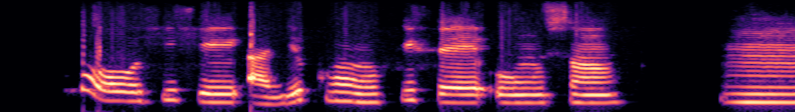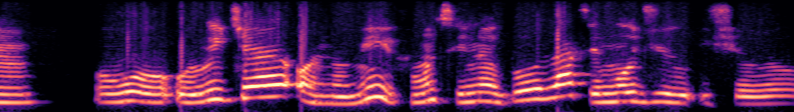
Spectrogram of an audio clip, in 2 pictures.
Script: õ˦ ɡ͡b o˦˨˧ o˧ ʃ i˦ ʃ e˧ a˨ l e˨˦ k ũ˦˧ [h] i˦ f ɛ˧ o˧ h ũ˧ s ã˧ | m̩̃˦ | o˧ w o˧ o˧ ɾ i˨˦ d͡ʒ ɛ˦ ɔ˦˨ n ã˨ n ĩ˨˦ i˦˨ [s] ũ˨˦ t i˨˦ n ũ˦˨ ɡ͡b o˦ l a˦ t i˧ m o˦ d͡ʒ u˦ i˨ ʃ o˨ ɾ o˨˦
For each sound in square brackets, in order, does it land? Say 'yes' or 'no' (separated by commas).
no, no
